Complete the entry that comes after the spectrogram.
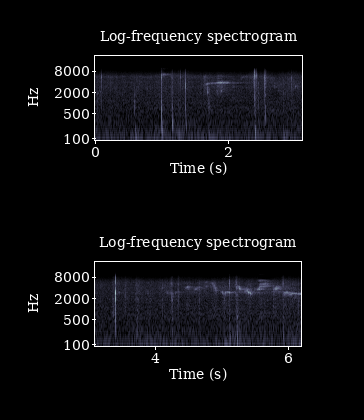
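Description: Small birds chirping in short high bursts, among scattered sharp clicks and taps; the loudest is a single click a little past the middle.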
